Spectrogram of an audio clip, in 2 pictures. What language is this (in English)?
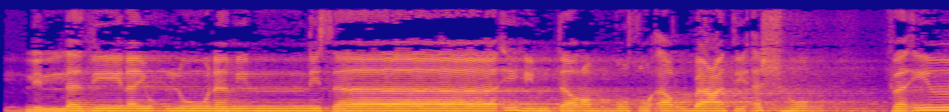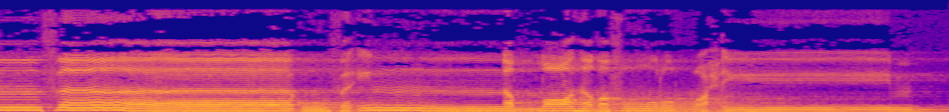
Arabic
